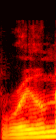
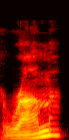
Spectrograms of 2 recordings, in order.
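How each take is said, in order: First: The vowel is long, like in 'room'. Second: The vowel is short, like the drink 'rum'. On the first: "I pronounce room as rum" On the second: "I pronounce room as rum"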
